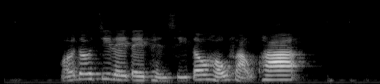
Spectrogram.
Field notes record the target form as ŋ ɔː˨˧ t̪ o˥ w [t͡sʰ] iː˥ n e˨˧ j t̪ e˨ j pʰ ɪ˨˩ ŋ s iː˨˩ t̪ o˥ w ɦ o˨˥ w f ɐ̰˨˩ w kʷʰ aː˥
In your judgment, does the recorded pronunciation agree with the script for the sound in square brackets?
no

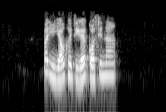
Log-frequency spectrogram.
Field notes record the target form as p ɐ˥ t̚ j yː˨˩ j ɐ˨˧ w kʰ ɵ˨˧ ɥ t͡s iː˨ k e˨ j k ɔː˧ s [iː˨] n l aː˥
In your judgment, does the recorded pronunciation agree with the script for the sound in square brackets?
no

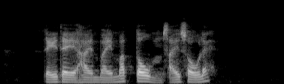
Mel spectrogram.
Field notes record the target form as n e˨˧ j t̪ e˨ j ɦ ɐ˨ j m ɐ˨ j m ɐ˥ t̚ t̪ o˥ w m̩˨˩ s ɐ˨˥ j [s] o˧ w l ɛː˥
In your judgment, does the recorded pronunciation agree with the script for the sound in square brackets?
yes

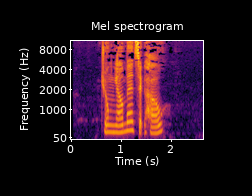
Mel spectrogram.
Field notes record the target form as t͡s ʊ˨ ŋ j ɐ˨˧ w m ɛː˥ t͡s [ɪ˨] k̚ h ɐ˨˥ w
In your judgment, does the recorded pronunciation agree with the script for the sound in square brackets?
yes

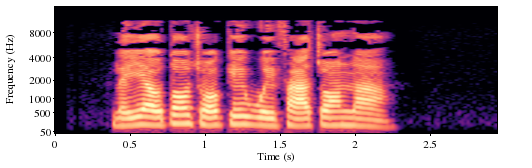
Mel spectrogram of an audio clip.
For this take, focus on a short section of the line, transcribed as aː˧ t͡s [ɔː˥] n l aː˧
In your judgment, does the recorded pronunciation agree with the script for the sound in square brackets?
yes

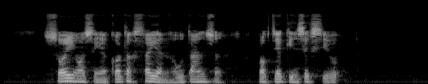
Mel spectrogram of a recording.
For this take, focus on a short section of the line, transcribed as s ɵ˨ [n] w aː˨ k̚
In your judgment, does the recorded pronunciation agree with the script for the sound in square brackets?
yes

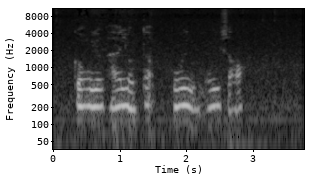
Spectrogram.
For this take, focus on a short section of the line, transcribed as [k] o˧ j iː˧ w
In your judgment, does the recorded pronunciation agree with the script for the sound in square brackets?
yes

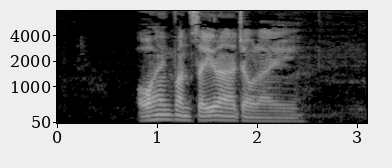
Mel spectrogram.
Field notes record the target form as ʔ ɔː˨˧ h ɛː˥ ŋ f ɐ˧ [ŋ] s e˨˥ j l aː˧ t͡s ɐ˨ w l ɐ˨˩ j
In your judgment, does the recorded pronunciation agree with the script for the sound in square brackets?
no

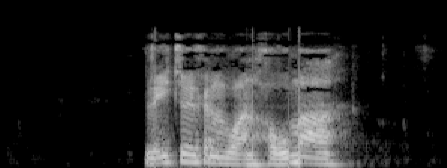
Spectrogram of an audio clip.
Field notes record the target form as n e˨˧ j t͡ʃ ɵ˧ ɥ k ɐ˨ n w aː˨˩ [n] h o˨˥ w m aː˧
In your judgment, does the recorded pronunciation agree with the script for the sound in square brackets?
yes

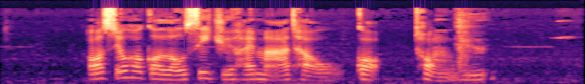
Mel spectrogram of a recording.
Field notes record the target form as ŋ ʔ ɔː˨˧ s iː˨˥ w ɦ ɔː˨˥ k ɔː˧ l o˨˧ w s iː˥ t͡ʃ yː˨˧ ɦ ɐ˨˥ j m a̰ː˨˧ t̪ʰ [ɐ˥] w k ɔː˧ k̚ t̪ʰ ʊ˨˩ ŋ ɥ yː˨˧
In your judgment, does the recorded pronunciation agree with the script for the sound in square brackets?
no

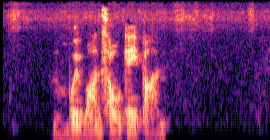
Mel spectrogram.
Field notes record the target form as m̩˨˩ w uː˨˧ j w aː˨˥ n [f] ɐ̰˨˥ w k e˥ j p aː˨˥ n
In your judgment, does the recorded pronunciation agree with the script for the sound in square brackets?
no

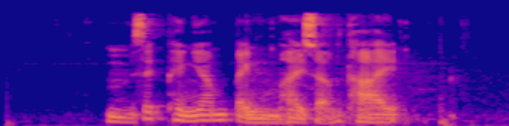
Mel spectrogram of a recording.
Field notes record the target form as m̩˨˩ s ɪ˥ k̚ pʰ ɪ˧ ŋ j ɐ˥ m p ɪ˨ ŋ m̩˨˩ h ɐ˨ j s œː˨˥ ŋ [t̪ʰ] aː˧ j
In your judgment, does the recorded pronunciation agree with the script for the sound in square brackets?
yes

